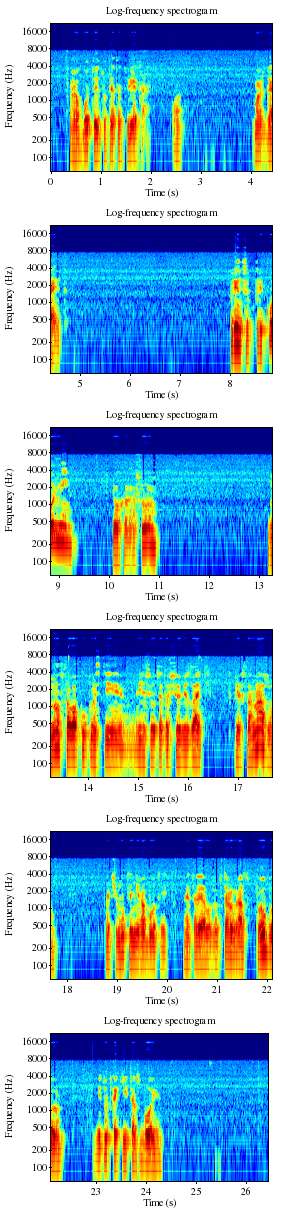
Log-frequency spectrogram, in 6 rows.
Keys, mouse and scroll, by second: 0.3 r, 13.9-15.6 scroll down 5, 15.6 middle click, 17.7 middle click, 20.3-20.7 scroll up 3, 20.9 middle click, 23.9-24.5 scroll down 3, 24.5 middle click, 25.5 shift+middle click.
